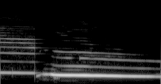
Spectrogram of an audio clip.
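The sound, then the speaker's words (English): A voice imitates a falling bomb whistle: one sustained, fairly loud tone that steps down and then slowly glides lower for under two seconds, with no other sounds. “the whistle bomb drop like like whenever Wiley Coyote runs out into the canyon”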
